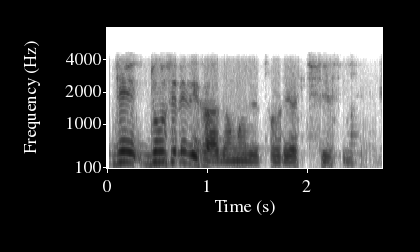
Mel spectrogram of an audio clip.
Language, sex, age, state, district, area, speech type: Urdu, male, 30-45, Uttar Pradesh, Saharanpur, urban, conversation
